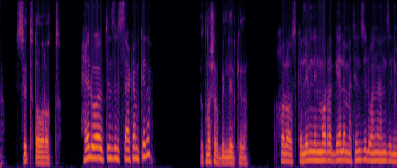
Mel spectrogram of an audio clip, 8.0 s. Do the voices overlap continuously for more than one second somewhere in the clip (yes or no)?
no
